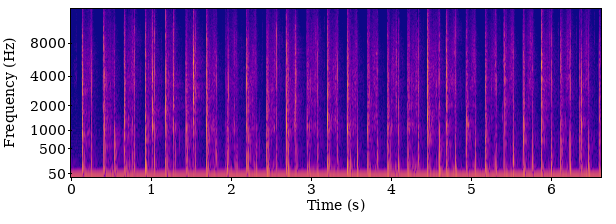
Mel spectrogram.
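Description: Tarot-style message cards being shuffled make many quick, crisp papery flicks and taps in a fast, steady rhythm, fairly soft and with no talking.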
